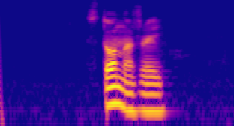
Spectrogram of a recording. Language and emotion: Russian, neutral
